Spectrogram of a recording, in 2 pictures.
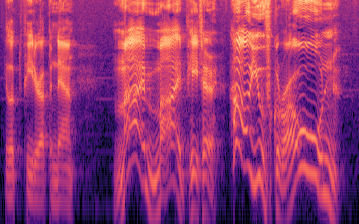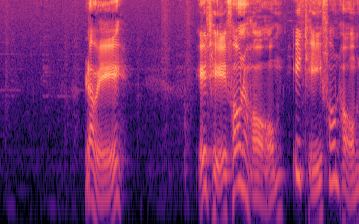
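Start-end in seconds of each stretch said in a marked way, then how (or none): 1.7-5.1 put-on high, slow, wavering old man; old grandpa voice. A narrator's reading. Grandpa Archie voiced in story. 6.6-10.8 lightly voiced posh old millionaire as the alien; slow, drawn-out phone home; Thurston Howell doing E T. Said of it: "Thurston Howell the third doing E T".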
